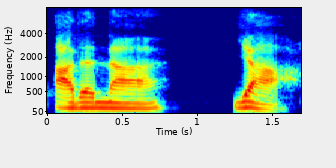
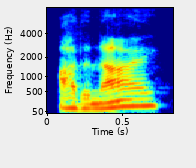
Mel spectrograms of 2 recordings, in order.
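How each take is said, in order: First: The word ends with an added 'ah' syllable. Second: The word ends on a final 'eye' sound. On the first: The speaker calls it right. "but it's Adonaiah, right? In ancient Hebrew" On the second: The speaker calls it wrong. "many of you guys will pro- pronounce it Adonai"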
